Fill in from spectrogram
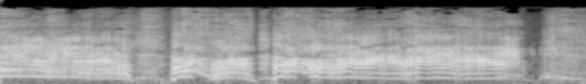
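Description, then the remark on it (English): A man imitates a barking dog, letting out a loud, continuous run of gruff, growly woofs with several rising-and-falling bark shapes, then a brief pause and a final yelp. “Give us your best barking dog.”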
